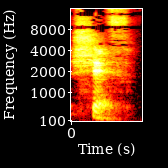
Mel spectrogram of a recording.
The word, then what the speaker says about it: chef: making the sound now this is actually a French sound that's why it's made with the CH are not the SH these are our redwoods say chef I went to a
